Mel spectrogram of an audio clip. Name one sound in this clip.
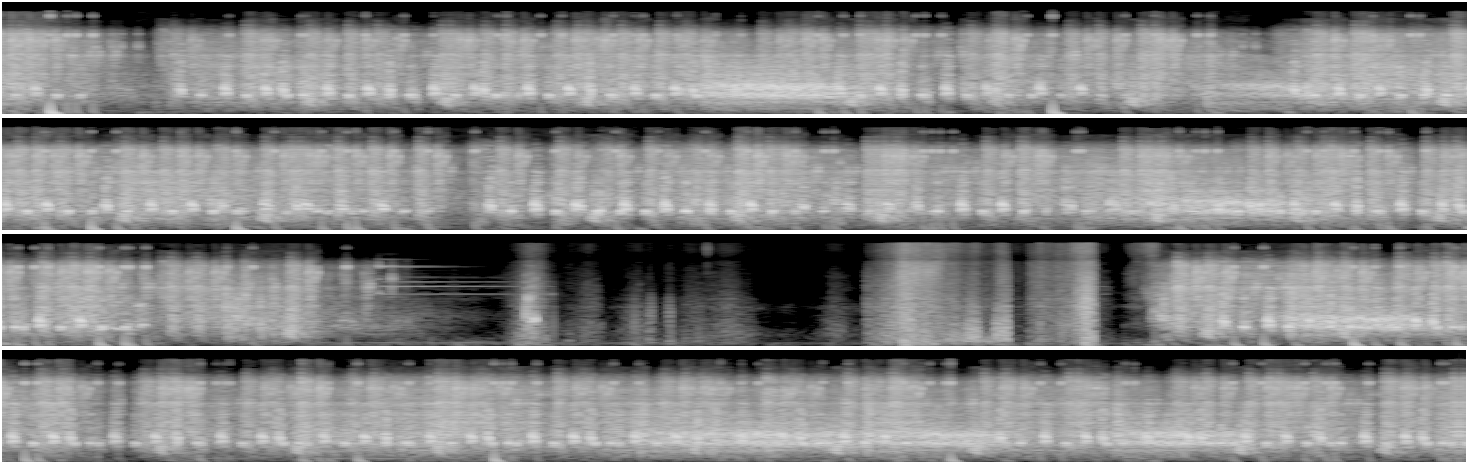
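Mobile game sound effects of rapid arrow shots and hits play.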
